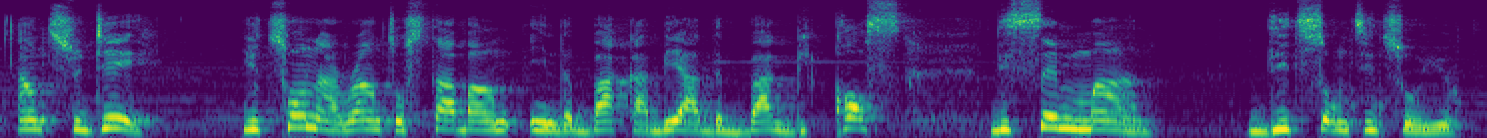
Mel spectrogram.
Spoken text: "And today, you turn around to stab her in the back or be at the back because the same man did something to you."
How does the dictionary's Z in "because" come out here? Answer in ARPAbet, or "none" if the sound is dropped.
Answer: S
